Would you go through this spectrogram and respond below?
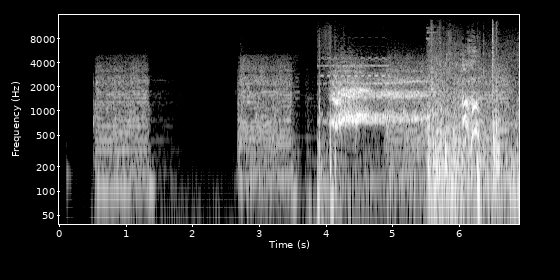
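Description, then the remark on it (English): Two bursts of loud car tire screeching, a pause between them, then a jarring car crash with shattering glass and clattering debris that rings out to the end. “Let's get to car wreck of the day.”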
